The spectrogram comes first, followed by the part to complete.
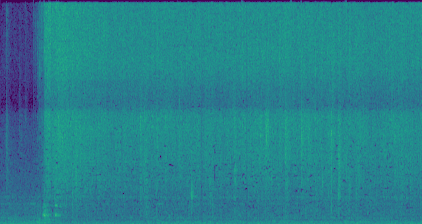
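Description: Chopped onions dropped into hot oil with dried red chillies and curry leaves, setting off a sudden, loud, steady sizzle about a second in.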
